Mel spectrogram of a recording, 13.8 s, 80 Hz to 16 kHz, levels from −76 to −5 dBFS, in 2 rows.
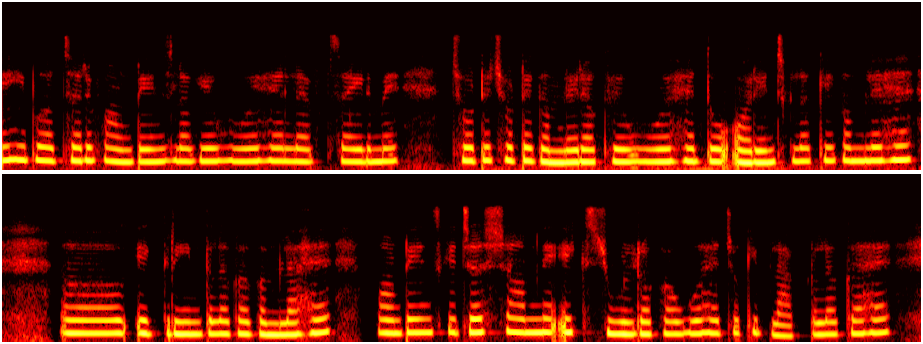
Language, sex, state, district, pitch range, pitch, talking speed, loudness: Hindi, female, Bihar, Gopalganj, 265-285 Hz, 275 Hz, 185 wpm, -23 LUFS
